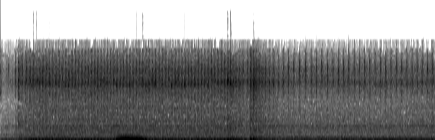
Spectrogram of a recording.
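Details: Honda Beat FI scooter with new injector, fuel pump pressure regulator checked; catches straight away, even steady idle with no stumbling; clean healthy idle.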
